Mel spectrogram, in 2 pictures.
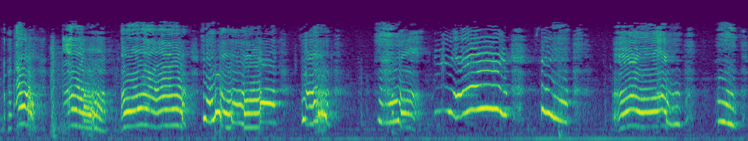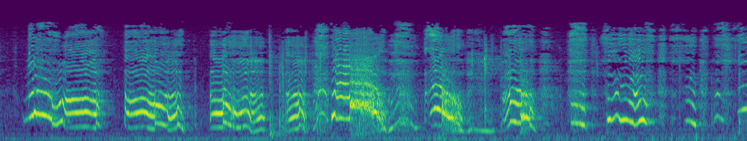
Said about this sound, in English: Her squeals of fear and pain are utterly ceaseless in their intensity, often looping the same screams.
